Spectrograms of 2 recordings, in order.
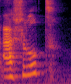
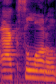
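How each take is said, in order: First: The x is not sounded as 'ks'. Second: The x is sounded as 'ks'. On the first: The speaker calls it right. "It's pronounced Ashalt" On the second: The speaker calls it wrong. "I'm sure it's not axolotl"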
